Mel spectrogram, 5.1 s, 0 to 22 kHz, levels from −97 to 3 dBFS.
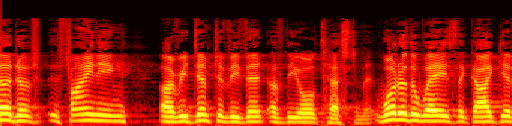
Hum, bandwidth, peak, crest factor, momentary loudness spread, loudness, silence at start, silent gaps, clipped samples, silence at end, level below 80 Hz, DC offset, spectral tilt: none; 12 kHz; -4 dBFS; 16 dB; 12 LU; -21 LUFS; 0 s; none; under 0.1%; 0 s; -62 dBFS; under 0.1%; -7 dB/octave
